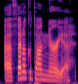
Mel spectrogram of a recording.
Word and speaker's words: phenylketonuria: And for those who don't know, which is probably almost every single one of you, PKU stands for phenylketonuria is how it's pronounced.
